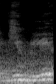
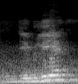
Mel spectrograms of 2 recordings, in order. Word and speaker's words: Ghibli: केल पाहिजे अस नाही दोन्ही शब्द योग्यच आहे पण हा काय फक्त प्रोनन्सशनचा फरक आहे कशा जिबली हा मूळ शब्द आहे गिबली तर गिबली म्हणजे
